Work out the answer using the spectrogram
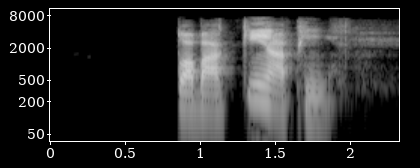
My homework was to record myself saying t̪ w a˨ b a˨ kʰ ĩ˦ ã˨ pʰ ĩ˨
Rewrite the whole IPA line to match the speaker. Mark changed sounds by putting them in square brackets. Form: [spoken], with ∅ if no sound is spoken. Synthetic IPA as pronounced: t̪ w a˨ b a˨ [k] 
